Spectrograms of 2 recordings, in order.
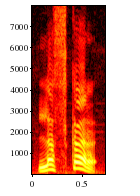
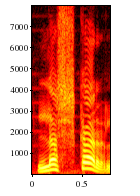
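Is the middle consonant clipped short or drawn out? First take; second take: clipped; clipped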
